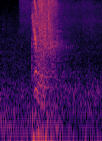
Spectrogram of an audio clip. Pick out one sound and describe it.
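A loud energy blast bursts and rumbles.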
